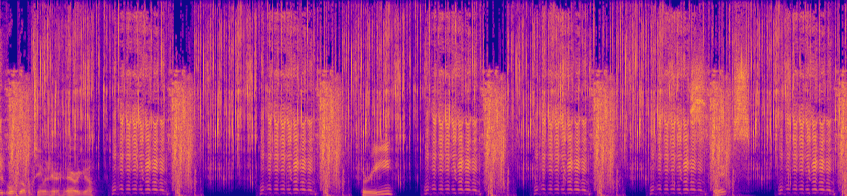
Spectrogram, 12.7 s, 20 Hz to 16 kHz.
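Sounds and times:
speech: 0.0 - 1.9, 5.4 - 6.1, 10.8 - 11.1
crunching and snapping noises: 0.0 - 12.6
goats bleating: 1.6 - 2.6, 3.9 - 4.8, 6.3 - 7.3, 8.0 - 9.0, 9.7 - 10.7, 11.6 - 12.6.

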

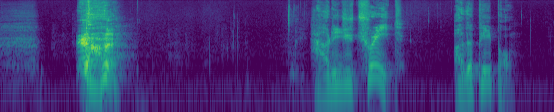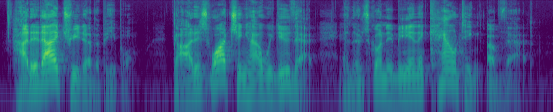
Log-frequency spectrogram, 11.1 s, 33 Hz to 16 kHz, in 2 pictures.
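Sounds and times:
person coughing: 0.8 - 1.2
speech: 1.0 - 1.2, 3.2 - 10.9.

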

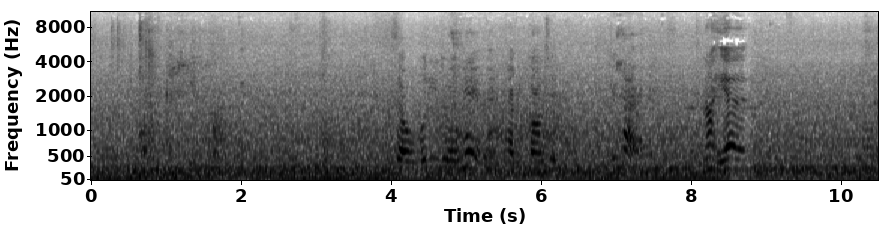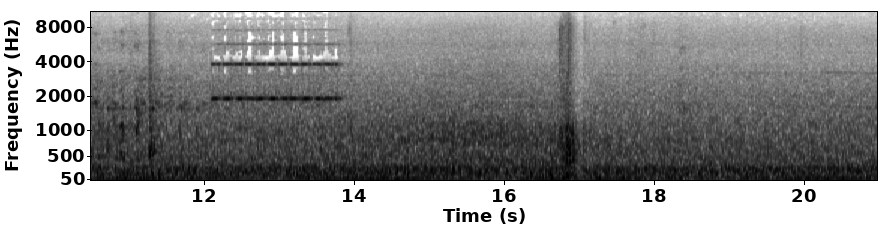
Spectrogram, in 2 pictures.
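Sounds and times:
light rail train running heard from inside: 0.0 - 20.9
speech: 4.1 - 7.6, 8.2 - 8.9
laughter: 10.3 - 12.1
high electronic tones: 12.1 - 14.0.

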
